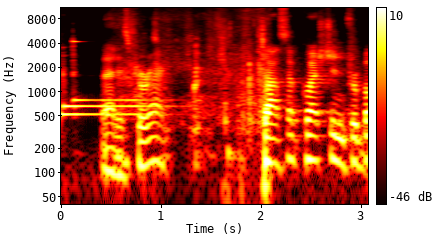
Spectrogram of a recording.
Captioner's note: bell ringing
